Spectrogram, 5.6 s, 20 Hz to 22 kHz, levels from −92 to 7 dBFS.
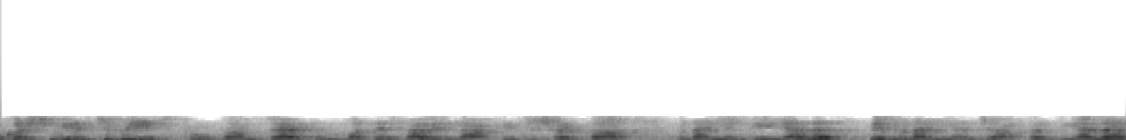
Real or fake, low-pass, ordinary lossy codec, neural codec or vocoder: real; 3.6 kHz; MP3, 24 kbps; none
